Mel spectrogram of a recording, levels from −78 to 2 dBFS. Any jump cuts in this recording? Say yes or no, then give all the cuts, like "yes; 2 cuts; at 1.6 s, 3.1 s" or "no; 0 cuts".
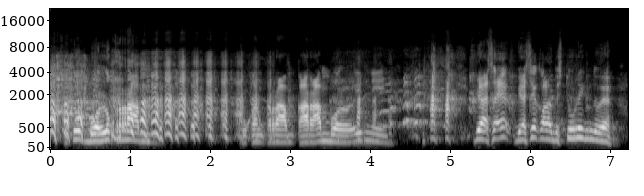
no; 0 cuts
